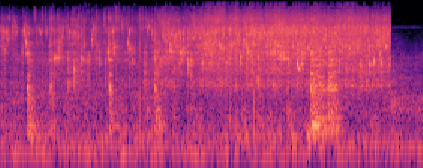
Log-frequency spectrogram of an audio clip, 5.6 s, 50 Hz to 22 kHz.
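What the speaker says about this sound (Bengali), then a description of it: "তারপর হচ্ছে 3টা কাঁচামরিচ। এগুলিকে আমি ভেজে নেব।" Dried red and green chillies frying in hot oil in a wok, a loud bright crackling sizzle that swells and holds steady, with a few scraping stirs early on, close up and alone until it cuts off abruptly.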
